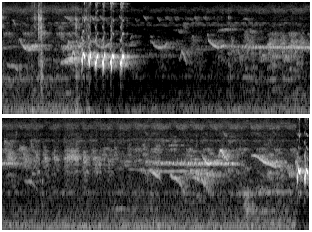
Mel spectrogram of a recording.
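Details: Sooty-headed bulbul singing in the wild, used as a lure to prompt silent captive birds to sing: short bursts of rapid bubbling notes, then sliding whistled phrases over a low rumbling background.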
